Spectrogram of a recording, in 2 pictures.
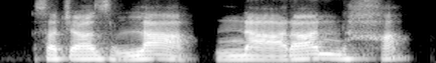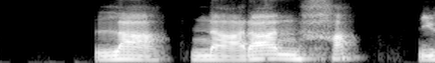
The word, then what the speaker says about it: naranja: N, such as la naranja. La naranja. You say it as well. La naranja. Naranja, as you can see, has a J over here, and that is pronounced like a ha, right?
